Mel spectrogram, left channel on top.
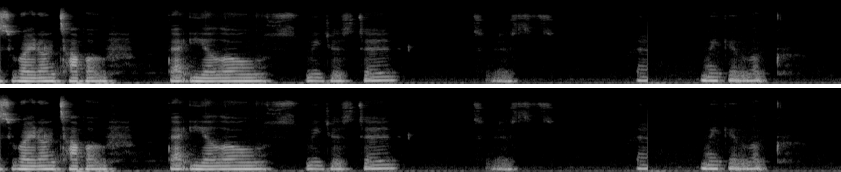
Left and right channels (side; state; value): both; identical; correlation 1.00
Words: right on top of that yellow we just did. So just make it look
